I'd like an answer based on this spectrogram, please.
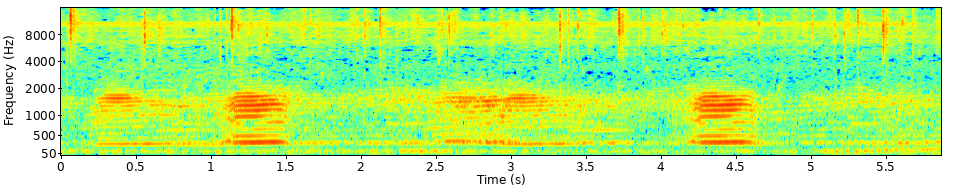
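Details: Frogs calling after rain: a dense chorus of low, droning, moo-like calls with rich harmonics, several voices overlapping, two louder calls swelling near 1.3 and 4.4 seconds over a steady background hum.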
